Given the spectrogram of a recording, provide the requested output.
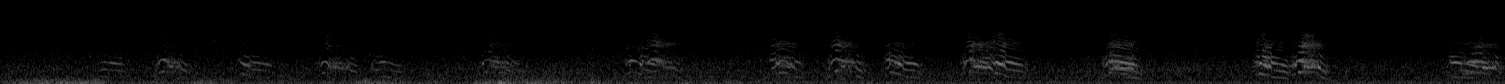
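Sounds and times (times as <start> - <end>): birds making rough calls: 1.0 - 4.1, 4.8 - 5.2, 6.2 - 6.9, 7.6 - 10.3, 11.0 - 11.5, 12.5 - 13.4, 14.4 - 15.0.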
